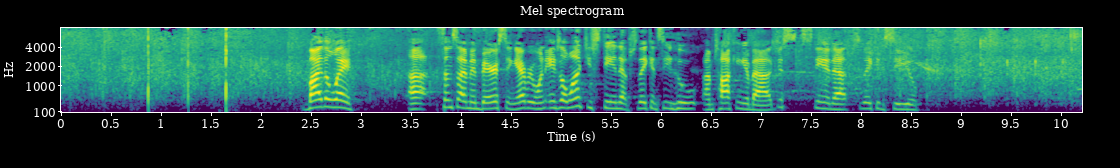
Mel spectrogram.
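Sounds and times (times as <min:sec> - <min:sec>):
scattered hand claps from a crowd: 0:00.0 - 0:03.5, 0:07.5 - 0:10.2
speech: 0:02.4 - 0:08.8.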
